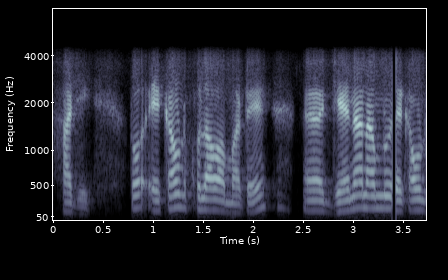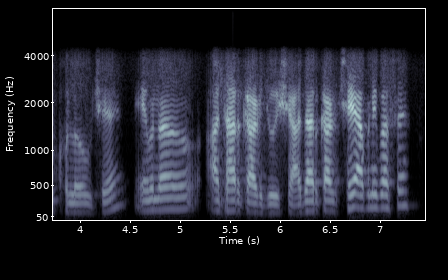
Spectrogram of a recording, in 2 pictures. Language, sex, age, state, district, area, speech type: Gujarati, male, 60+, Gujarat, Rajkot, urban, conversation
